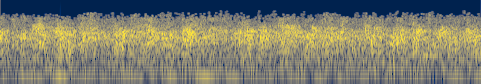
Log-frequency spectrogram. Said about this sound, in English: Okay, well, let's give her a round of applause in any case.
